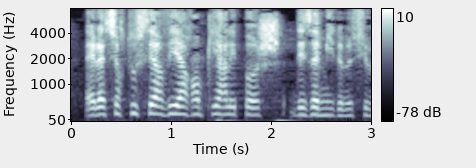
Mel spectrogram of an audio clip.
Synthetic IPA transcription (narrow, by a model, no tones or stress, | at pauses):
ɛlasyʁt̪usɛʁviaʁɑ̃pliʁlepɔʃd̪ezamid̪əməsjø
